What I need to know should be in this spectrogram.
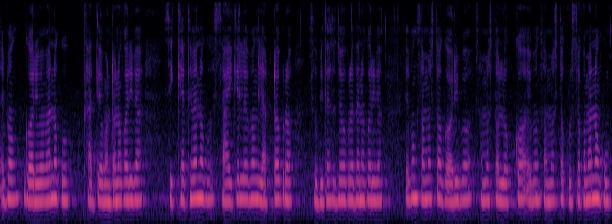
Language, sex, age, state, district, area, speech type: Odia, female, 18-30, Odisha, Nayagarh, rural, spontaneous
